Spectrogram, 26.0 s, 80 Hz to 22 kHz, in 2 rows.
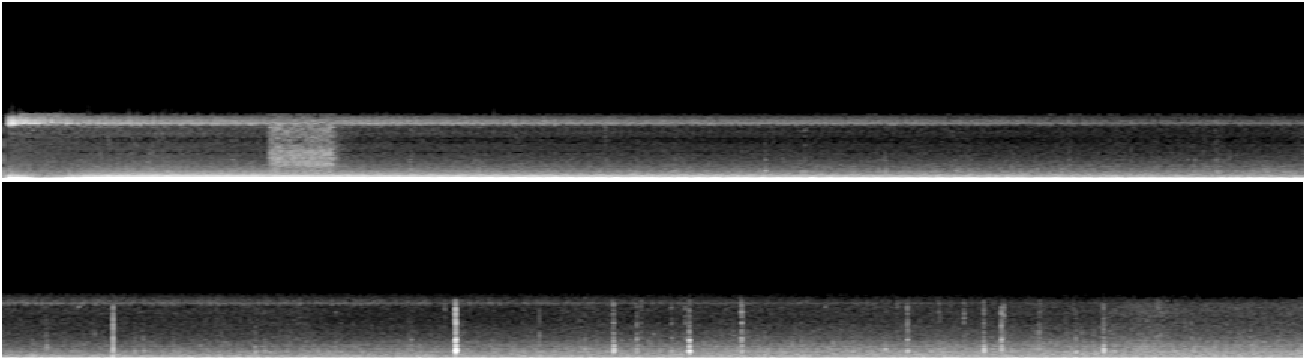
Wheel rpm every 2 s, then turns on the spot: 0, 0, 0, 0, 0, 0, 0, 0, 0, 0, 0, 0, 0.
none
